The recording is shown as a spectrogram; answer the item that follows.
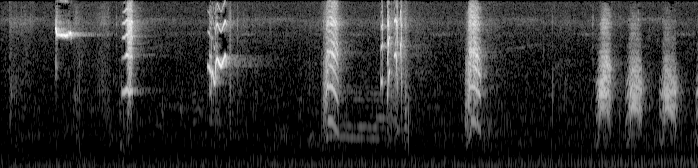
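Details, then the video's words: Competition-style 'batuk' song of a black Oriental magpie-robin. Varied single notes include a thin high whistle, twisting warbled phrases and a descending slurred whistle, followed by three coarse, harsh rasps near the end. "kacer hitam BATUK biasa juara di gantangan"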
